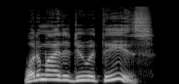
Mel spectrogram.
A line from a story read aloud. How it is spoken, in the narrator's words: he cried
